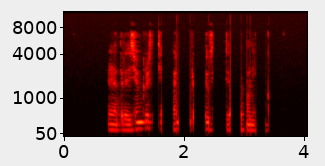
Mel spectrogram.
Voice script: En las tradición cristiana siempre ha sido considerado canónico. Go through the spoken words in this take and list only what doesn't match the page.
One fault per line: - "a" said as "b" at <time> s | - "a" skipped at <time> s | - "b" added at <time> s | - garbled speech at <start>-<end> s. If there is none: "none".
- "las" said as "la" at 0.8 s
